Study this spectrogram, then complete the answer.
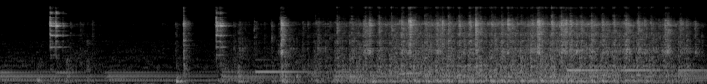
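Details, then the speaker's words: Pooja-brand home sewing machine after oiling and cleaning inside: even, fast whirring with a steady needle tick, no knocking or grinding, under background music. The machine now runs light and well; normal running. "अब की machine भी बढ़िया हो गई हल्की चल रही है काफी"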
